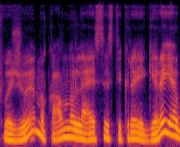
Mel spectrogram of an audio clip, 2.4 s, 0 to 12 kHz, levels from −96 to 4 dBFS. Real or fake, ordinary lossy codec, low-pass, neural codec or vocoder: fake; Opus, 24 kbps; 10.8 kHz; vocoder, 44.1 kHz, 128 mel bands every 512 samples, BigVGAN v2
